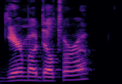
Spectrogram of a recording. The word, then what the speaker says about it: Guillermo del Toro: Guillermo del Toro? – Yeah.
